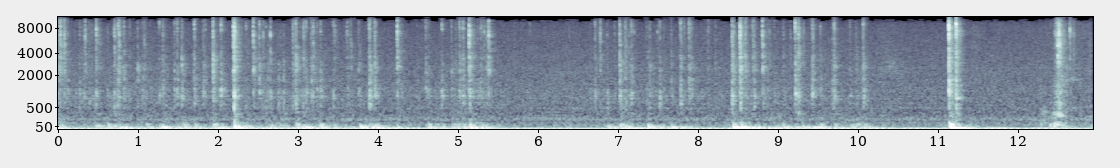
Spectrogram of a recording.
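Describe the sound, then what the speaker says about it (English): Typing on a computer keyboard while entering a title for an infographic in an online design tool, with steady close key clicks in bursts and a few louder keystrokes, no voices. "I'll type in the title of my infographic here."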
